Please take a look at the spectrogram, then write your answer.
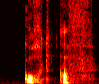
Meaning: singular past indicative of afkopen
- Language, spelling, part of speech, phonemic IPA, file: Dutch, kocht af, verb, /ˈkɔxt ˈɑf/, Nl-kocht af.ogg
